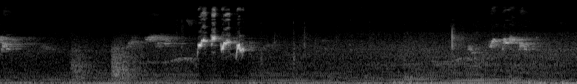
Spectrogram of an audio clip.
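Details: Red-whiskered bulbul in a master-song style: one short burst of four quick, bright warbled notes mid-way, with softer distant phrases and low background hum around it.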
